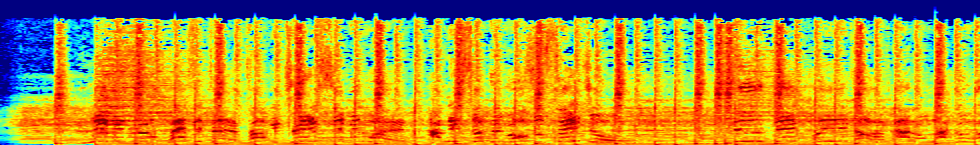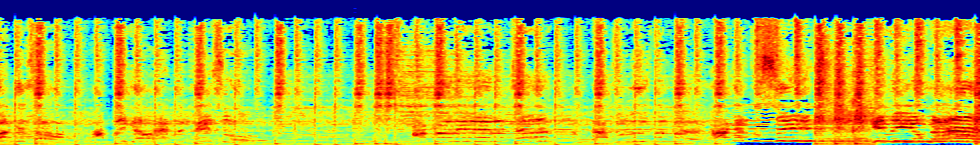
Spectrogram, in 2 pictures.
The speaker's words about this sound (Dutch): dit nummer is ook ontzettend goed. Het is snel, het is een soort … achternummer nummer.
